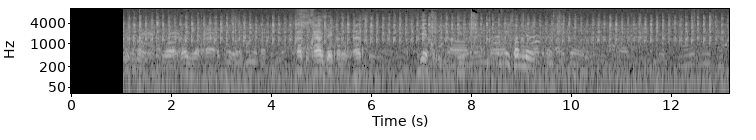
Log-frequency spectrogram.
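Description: Several men talk with each other outdoors.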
